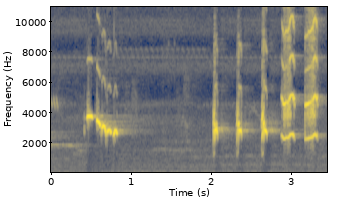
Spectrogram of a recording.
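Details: Oriental magpie-robin, a lure recording for stimulating singing, in a vigorous 'pesona hutan murni' style: a slurred, falling whistle, a pause, then five sharp whistled notes about every third of a second, the last ones richer and buzzier.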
